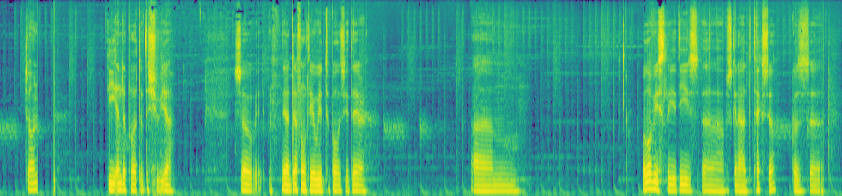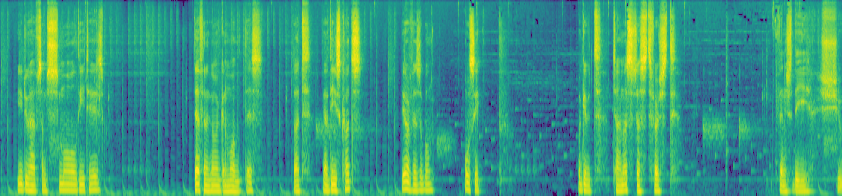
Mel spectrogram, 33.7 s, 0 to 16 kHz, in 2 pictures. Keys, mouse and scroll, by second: 7.9-9.4 scroll up 5, 9.4-10.9 middle drag, 10.9 scroll up 3, 12.6-13.2 scroll up 3, 14.5-14.9 scroll down 3, 16.7 scroll down 1, 17.8-18.9 shift+middle drag, 18.9-19.7 scroll up 5, 19.7-21.5 shift+middle drag, 21.5-22.2 scroll down 3, 22.3-23.6 shift+middle drag, 23.6-24.4 scroll down 6, 24.4-26.4 middle drag, 27.0 alt+middle click, 28.1-30.0 middle drag, 30.0-30.5 scroll up 2, 30.5 alt+middle click, 31.0 scroll up 3, 31.5-32.2 scroll down 2, 32.3-33.3 middle drag, 33.3-33.6 scroll down 6.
